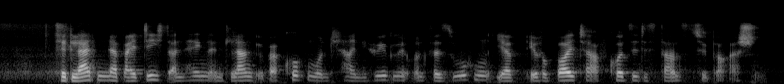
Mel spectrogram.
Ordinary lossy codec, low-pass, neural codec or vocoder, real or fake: none; 7.2 kHz; codec, 16 kHz, 0.8 kbps, ZipCodec; fake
